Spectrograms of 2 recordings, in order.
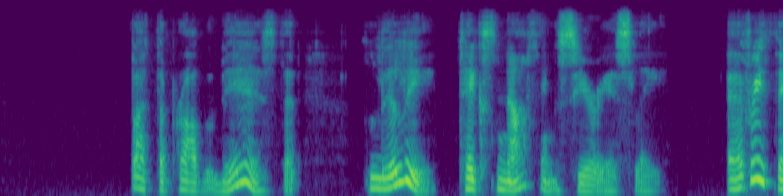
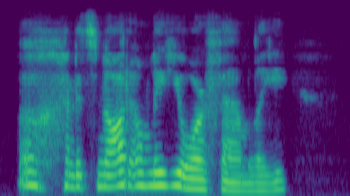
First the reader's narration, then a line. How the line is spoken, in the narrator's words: sighed Florizon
